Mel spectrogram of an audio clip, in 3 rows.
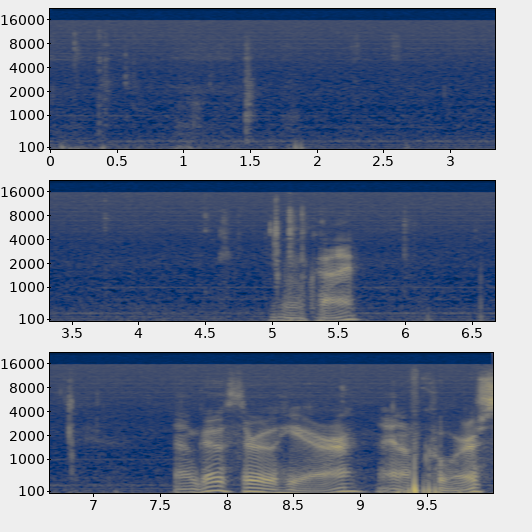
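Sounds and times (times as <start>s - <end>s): computer clicks: 4.5s - 6.1s
person speaking: 4.5s - 6.1s, 7.6s - 10.0s.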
